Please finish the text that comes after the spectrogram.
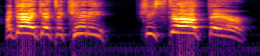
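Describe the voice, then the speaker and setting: A man voicing a frantic young college man shouting urgently in a storybook sea disaster. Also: very high voice, moderate pace, vocal fry, voice pushed up, exaggerated voice.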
